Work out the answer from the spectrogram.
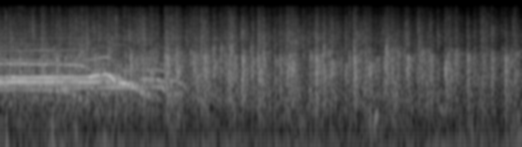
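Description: Loud audience applause for the improv comedy team Dumbfounded after their show, a dense, continuous clatter of many hands clapping that eases slightly in level but keeps going throughout.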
